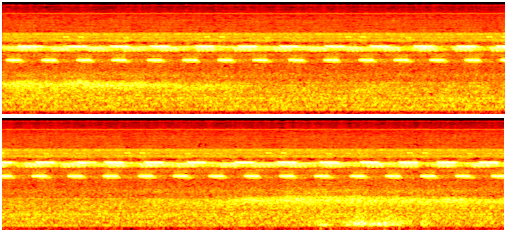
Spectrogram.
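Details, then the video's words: Crickets chirping at night in deep woods: steady high pulsed trills repeating rapidly in stacked bands, about two to three pulses per second, over a soft broadband hiss with a faint lower hum. "CRICKET CHIRPING SOUND"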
